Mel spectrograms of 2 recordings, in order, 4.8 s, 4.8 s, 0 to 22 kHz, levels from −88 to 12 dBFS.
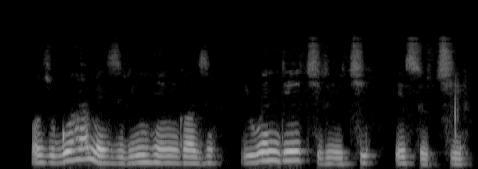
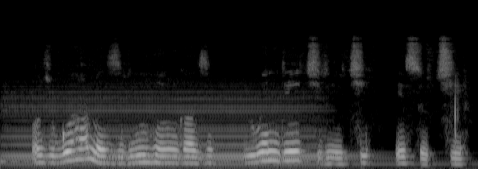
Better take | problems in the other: first | background sound (Bowed string instrument); 14 dB below the speech

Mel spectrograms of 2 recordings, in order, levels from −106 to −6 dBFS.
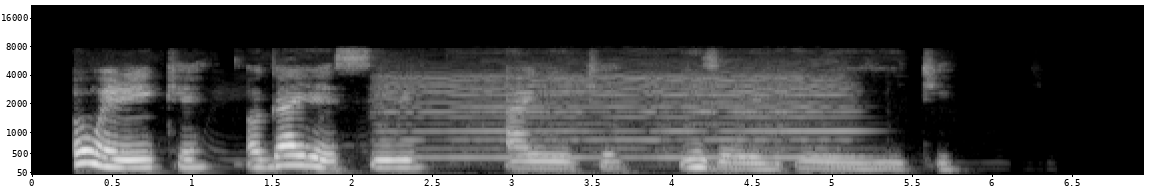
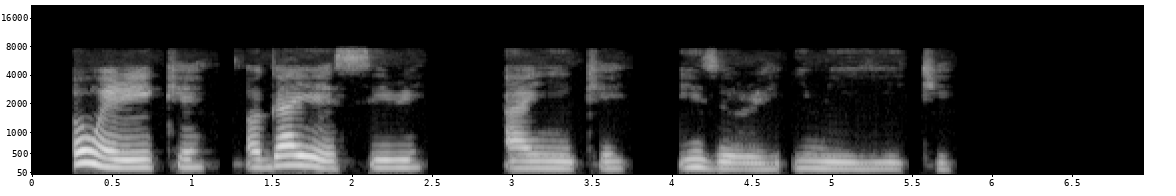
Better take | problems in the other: second | background sound (Bowed string instrument); 16 dB below the speech // room echo; dies away in 0.2 s

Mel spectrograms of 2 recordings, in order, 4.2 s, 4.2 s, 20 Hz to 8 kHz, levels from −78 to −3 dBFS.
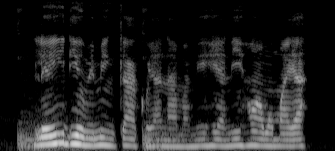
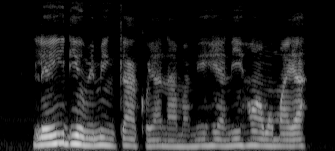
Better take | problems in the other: second | background sound (Thump, thud); 17 dB below the speech

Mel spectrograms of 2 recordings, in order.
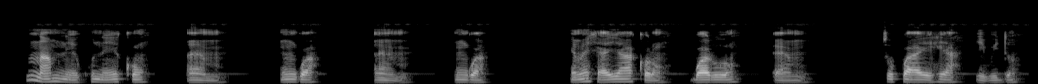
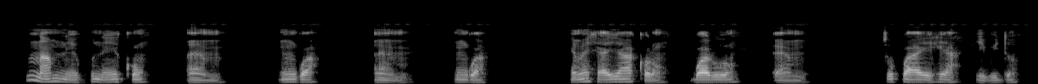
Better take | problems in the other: first | noise reduction (neural mask model Resemble Enhance denoiser)

